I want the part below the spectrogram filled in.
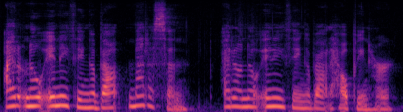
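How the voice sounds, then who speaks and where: A storyteller woman plays an earnest young woman from a storybook. Her voice is lifted high and emphatic, reluctant yet keen to help. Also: lively intonation, fast, gravelly, warm tone, lo-fi sound, full character voice. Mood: firm, distressed refusal. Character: earnest young American missionary's daughter, reluctant but helpful. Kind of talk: storybook character reading.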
